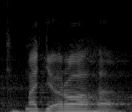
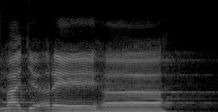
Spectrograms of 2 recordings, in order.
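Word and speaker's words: مجريها: Yang benar gimana cara bacanya? Bismillahi gimana? Bismillahi majreha harus dire begitu. Iya. Kenapa dibaca majreha? Bacaan apa? Bacaan imalah. Bacaan imalah. Apa bacaan imalah itu? Bacaan imalah artinya memiringkan bunyi fathah pada kasrah.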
